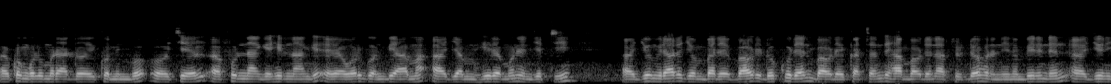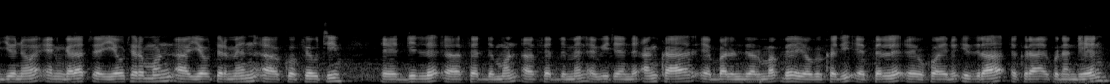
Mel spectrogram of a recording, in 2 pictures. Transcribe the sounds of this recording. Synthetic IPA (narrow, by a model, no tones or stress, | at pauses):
kɔŋɡɔlumuɾadɗɔɛkominbɔt͡ʃɛlfuɾnaŋɡɛhiɾnaŋɡɛːwɔɾɡɔnbiamad͡ʒamɦiɾɛmɔnɛnd͡ʒetːi | d͡ʒomiɾadɔd͡ʒɔmbalɛbawdɛdokːuɗɛnbawdɛkatːantɛɦambawdɛnaɾtutdɔhɔnɔninɔmbiniɗɛnd͡ʒonid͡ʒonɔʔɛnŋɡaɾatɛjɛwtɛɾɛmɔnjɛwtɛɾmɛnkɔfewti | ɛdilːɛfɛdːɛmɔnfɛdːɛmɛnɛwitɛndɛʔaŋkaɾɛbalandiɾalmaɓːɛːjɔɡɔkadiʔɛpɛlːɛʔkɔɛnɔʔisɾaɛkɾanɛkɔnandihɛn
